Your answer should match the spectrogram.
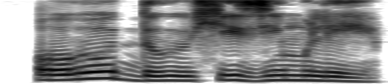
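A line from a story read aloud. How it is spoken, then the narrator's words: Low, eerie voice. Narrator (Russian): произнес Рейн низким голосом, который звучал довольно жутко во тьме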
